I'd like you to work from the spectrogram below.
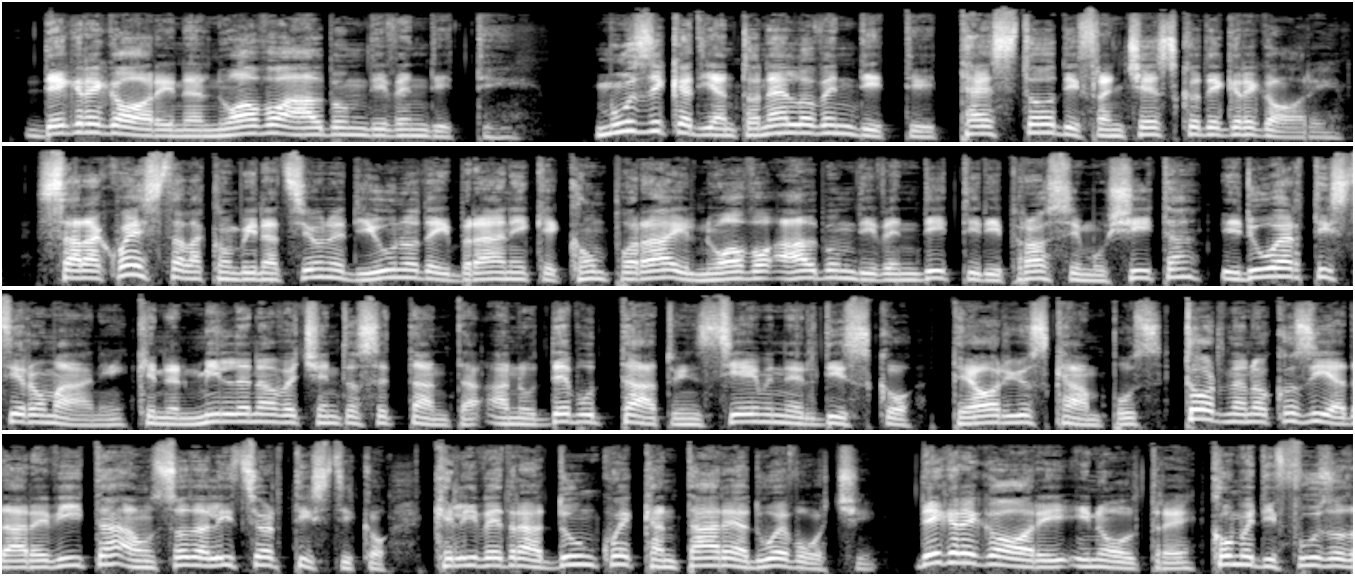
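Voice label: Italian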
